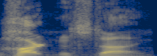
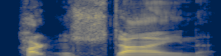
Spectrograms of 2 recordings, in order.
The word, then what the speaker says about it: Hartenstein: man oh Isaiah hortenstein hartenstein hartenstein I think is how it's pronounced very German hartenstein hartenstein goes down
